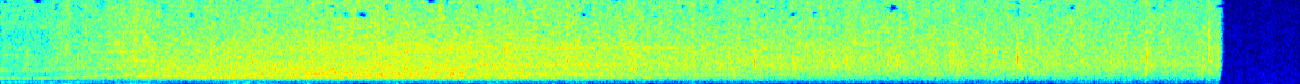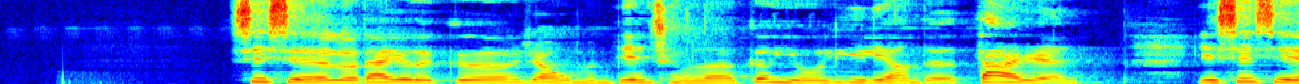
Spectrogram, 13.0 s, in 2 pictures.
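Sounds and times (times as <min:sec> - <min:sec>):
audience applause: 0:00.0 - 0:06.1
speech: 0:07.7 - 0:12.9.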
